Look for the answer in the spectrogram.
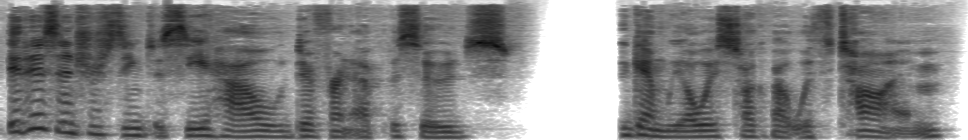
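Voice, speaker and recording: A woman co-hosting a podcast talks casually and emphatically like an enthusiastic fan. Her voice sits low, with a fairly bright tone, and she speaks expressively and fairly quickly.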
